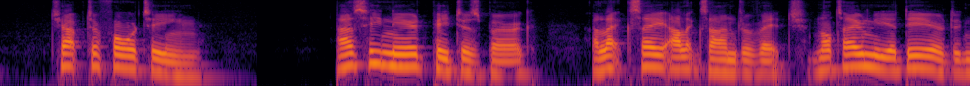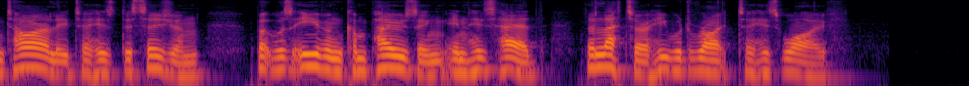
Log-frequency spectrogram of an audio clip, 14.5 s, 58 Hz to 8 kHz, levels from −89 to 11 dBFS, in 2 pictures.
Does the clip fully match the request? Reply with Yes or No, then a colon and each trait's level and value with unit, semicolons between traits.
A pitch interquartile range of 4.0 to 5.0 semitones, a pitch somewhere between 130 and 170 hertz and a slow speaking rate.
Yes: average, 4.6 semitones; medium, 140 Hz; slow, 125 wpm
